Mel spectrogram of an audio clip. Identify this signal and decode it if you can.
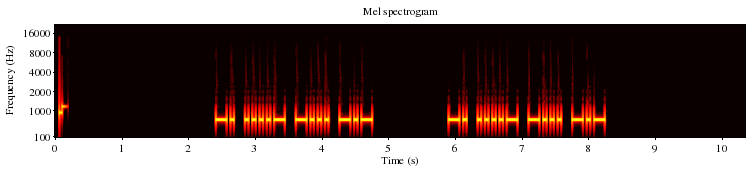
Morse code, heard as a keyed tone, about 22 wpm, 700 Hz. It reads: N4BK N4BK
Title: USA Call Signs - 4 Characters - Repeated 2x - 22wpm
